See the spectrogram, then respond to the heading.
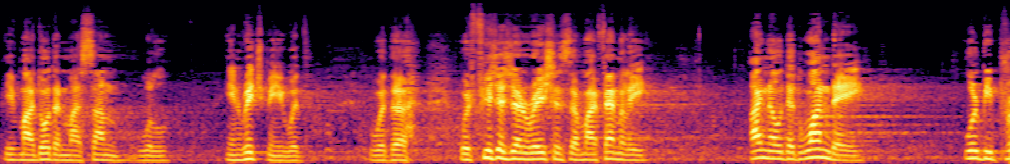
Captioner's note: laughter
